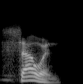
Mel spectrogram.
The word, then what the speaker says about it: Samhain: It is pronounced Samhain.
